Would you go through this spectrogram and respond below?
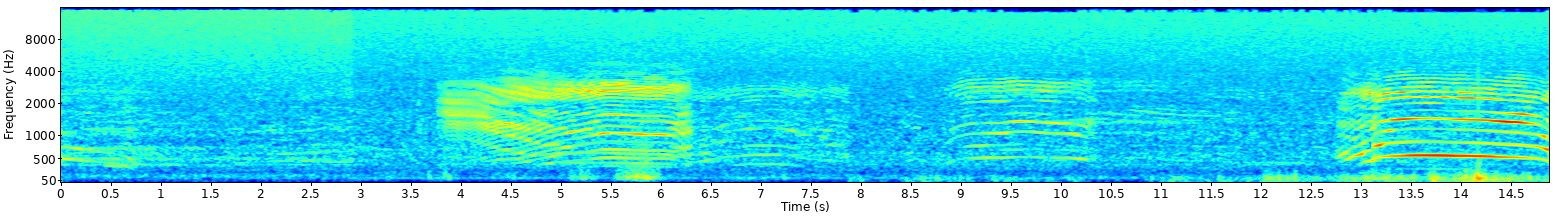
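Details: Red deer stag roaring during the 2016 rut, when a dominant male, the 'king', challenged other males and a single rival dared to face him. Three long harmonic bellows rise and fall, the last loudest, over low rumbling background noise.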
